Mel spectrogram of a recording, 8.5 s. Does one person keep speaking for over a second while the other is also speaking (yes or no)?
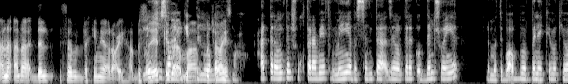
yes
